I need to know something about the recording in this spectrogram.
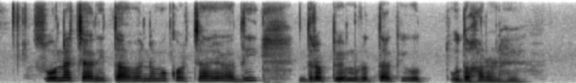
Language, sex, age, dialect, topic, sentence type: Hindi, female, 31-35, Awadhi Bundeli, banking, statement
